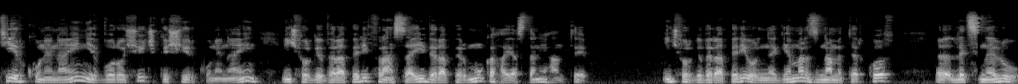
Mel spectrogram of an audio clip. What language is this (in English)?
Romanian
